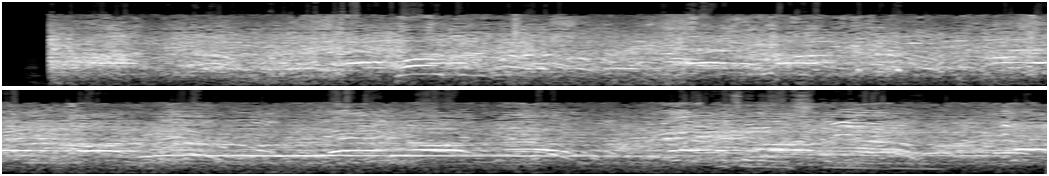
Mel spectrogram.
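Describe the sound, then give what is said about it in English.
A large audience at a town hall on gun control shouts and screams together in a loud, continuous roar, many overlapping voices rising in agitated yelling that never lets up, screaming "burn her, burn the witch." “Can you play the audio where the audience was screaming, burn her? Because this is from that town hall.”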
